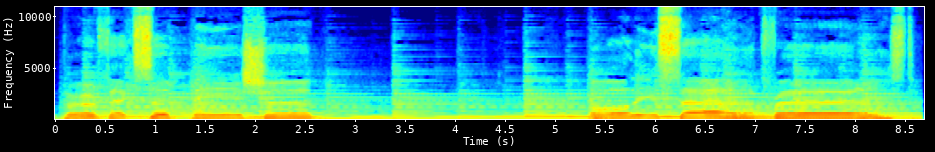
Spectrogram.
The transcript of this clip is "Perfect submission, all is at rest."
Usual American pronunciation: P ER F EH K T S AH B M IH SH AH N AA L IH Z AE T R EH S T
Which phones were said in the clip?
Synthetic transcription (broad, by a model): P ER F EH K T S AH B M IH SH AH N AA L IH S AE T R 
